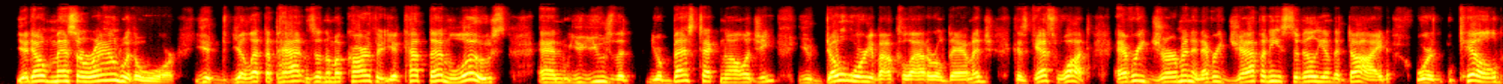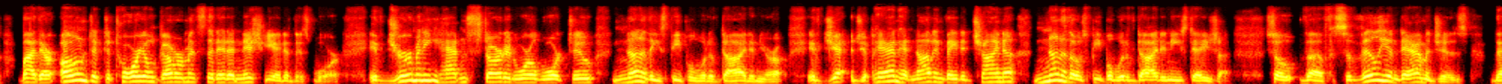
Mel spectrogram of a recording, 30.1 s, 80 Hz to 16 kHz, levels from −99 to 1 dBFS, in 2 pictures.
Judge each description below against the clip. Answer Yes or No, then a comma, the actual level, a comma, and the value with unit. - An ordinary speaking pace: Yes, average, 185 wpm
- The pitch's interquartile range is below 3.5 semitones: No, average, 5.1 semitones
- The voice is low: No, high, 190 Hz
